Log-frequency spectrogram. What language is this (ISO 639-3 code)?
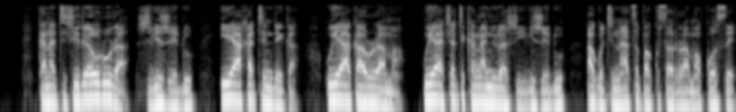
sna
